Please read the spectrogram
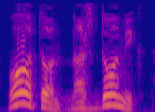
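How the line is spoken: Joyful triumphant yelling. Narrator (Russian): орали с берега радостные, словно пьяные от победы, голоса

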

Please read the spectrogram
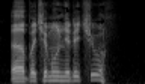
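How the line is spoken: Sad wry aside. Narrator (Russian): грустно усмехнулась и куда-то в сторону пояснила

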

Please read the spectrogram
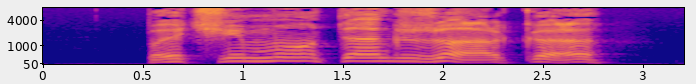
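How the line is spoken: Groaning. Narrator (Russian): простонал Джеремия

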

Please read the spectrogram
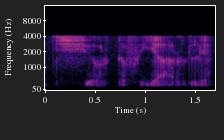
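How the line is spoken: Muttering. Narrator (Russian): пробормотал Эллери

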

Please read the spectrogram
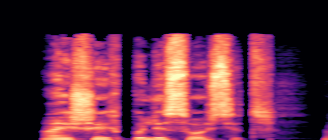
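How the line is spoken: Sighing. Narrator (Russian): вздохнул Алтунгирел

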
